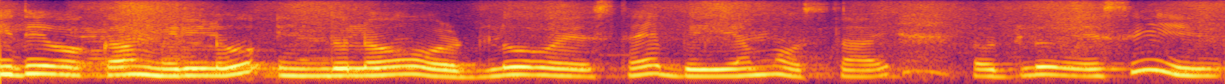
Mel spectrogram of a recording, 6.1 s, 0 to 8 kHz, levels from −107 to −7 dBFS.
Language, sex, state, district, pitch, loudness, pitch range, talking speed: Telugu, female, Telangana, Nalgonda, 215 Hz, -14 LUFS, 200-240 Hz, 80 wpm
